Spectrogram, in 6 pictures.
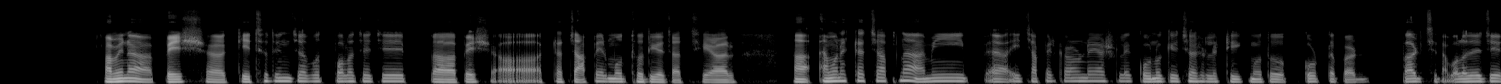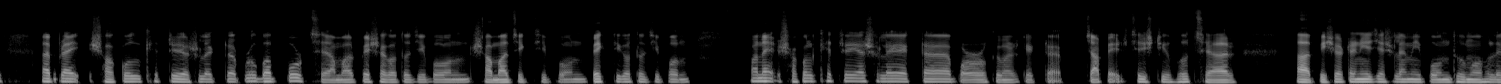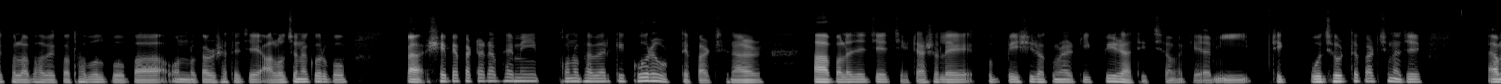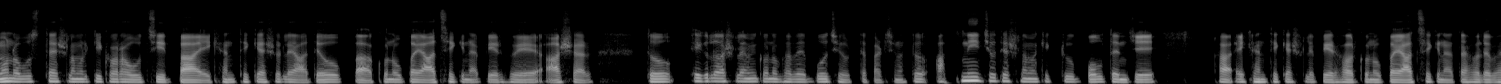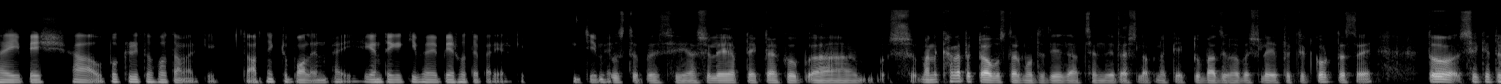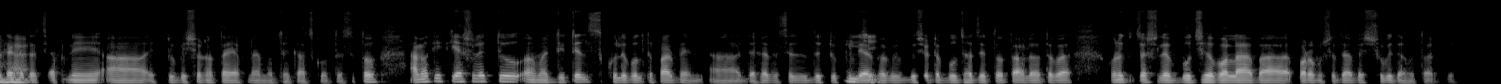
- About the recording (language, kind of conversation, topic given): Bengali, advice, নতুন বাবা-মা হিসেবে সময় কীভাবে ভাগ করে কাজ ও পরিবারের দায়িত্বের ভারসাম্য রাখব?
- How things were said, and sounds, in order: tapping; in English: "এফেক্টেড"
